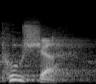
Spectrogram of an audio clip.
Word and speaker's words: puxa: It's a Portuguese word, and it's pronounced puxa, puxa.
